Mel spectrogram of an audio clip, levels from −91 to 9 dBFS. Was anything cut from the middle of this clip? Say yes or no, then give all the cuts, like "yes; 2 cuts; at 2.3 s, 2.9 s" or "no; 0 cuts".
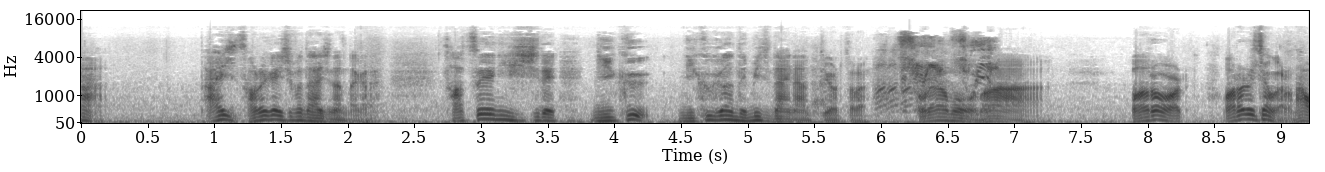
yes; 1 cut; at 4.4 s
